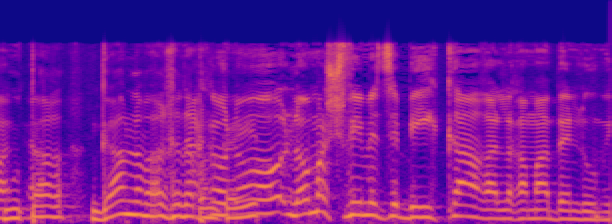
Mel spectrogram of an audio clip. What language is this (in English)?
Hebrew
